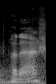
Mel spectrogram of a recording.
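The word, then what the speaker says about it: panache: about panach speaking a panach it rhymes with Dash is Dash a good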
